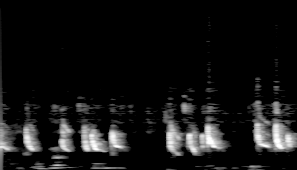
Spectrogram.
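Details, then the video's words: Black-capped white-eye (Zosterops atricapilla) singing in the morning, high sharp downslurred chirps in quick clusters of two to four, with faint lower murmuring sounds beneath. "Suara Terapi Pagi Pleci Papua Wiklus | Auto Aktif & Ngerol Terus"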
